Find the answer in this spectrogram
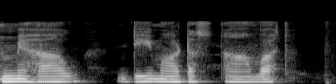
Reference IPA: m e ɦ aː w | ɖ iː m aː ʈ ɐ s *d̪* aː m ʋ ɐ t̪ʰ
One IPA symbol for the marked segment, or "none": t̪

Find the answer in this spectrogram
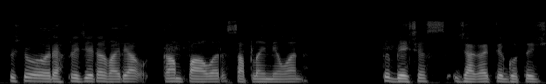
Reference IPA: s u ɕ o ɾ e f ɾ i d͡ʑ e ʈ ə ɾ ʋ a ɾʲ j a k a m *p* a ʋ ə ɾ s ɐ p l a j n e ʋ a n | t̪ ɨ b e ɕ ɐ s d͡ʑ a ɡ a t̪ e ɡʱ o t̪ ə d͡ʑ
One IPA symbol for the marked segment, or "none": p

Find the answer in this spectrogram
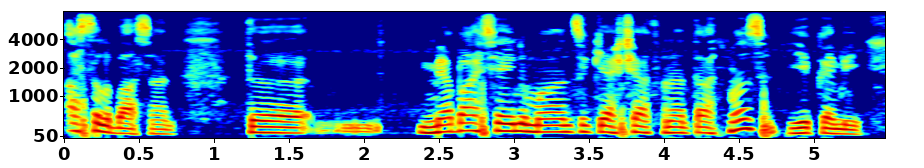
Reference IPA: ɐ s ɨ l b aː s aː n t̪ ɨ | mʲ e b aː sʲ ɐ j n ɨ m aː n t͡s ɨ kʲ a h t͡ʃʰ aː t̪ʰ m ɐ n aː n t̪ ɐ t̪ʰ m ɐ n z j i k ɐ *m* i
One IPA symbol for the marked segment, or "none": m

